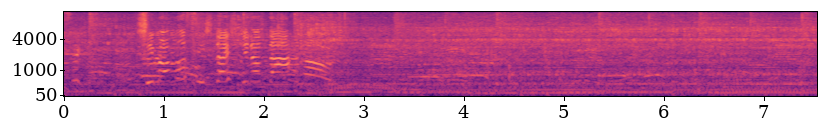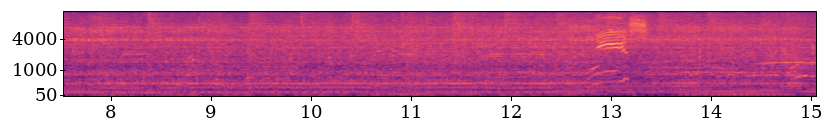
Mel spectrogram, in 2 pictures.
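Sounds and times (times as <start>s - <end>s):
voices: 0.0s - 15.0s.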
